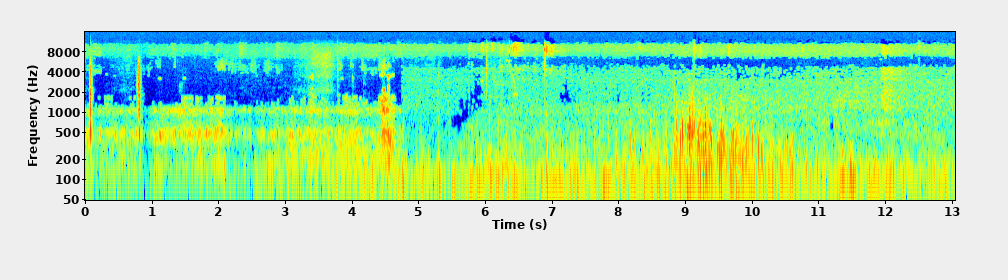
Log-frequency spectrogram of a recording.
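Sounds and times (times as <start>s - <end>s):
car road and engine noise: 0.0s - 13.0s
wind on microphone: 0.0s - 13.0s.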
